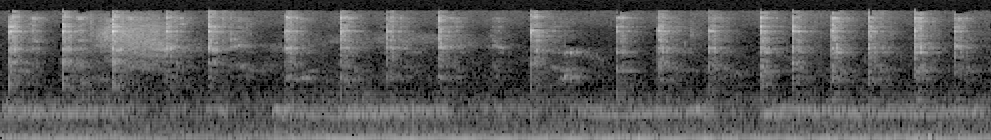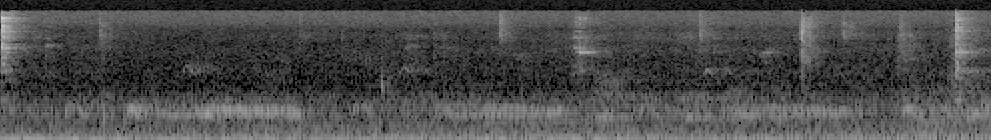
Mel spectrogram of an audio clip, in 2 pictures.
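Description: A bird calling over and over, a series of short, even notes about a second apart, with a quick run of sharp clicks through the first half.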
